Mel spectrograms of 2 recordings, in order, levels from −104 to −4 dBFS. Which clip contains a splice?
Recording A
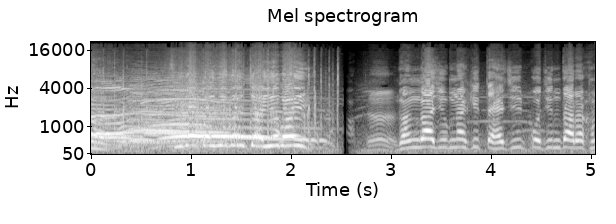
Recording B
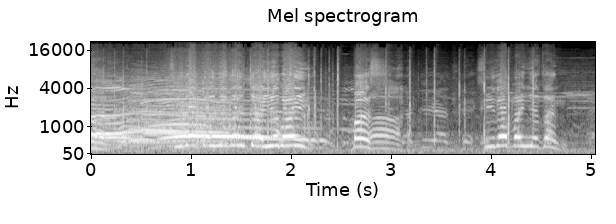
A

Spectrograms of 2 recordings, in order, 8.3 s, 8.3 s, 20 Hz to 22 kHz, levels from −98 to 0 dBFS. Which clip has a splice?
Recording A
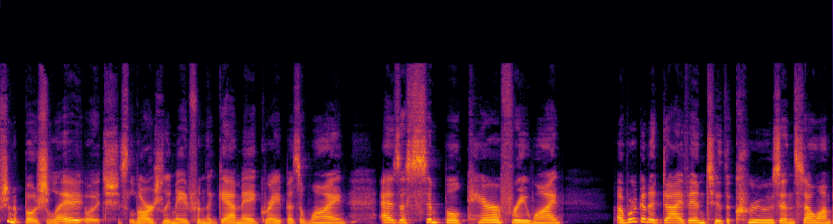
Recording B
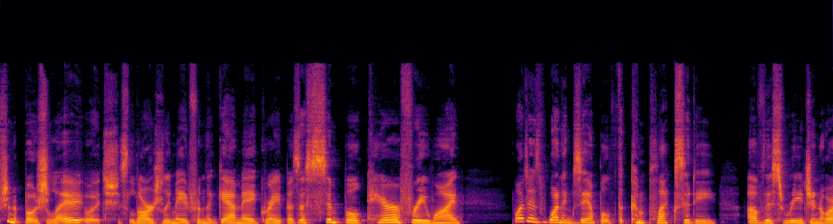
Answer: B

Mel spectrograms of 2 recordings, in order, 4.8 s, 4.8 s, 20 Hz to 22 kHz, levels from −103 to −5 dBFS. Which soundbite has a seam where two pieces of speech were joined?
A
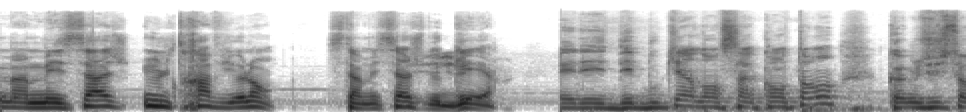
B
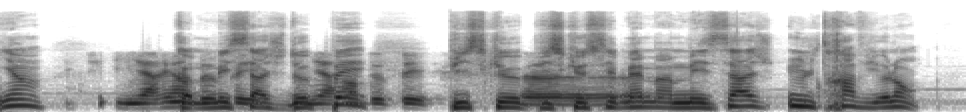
A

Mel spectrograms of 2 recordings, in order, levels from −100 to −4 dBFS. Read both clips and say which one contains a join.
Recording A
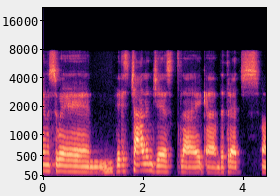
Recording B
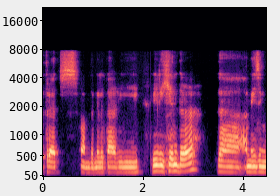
B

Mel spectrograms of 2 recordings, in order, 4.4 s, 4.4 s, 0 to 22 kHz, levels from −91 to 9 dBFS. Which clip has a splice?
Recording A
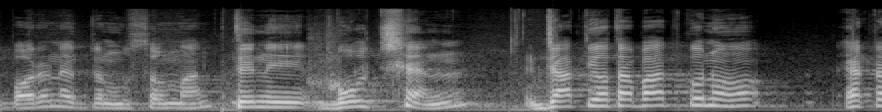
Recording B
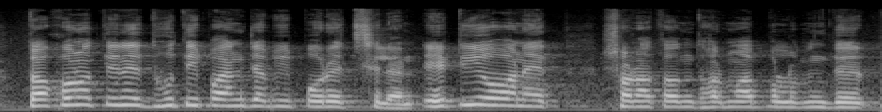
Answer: A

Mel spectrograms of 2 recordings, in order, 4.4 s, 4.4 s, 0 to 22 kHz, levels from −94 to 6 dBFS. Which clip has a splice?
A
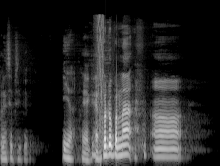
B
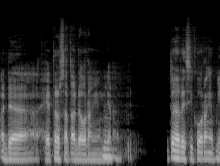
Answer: A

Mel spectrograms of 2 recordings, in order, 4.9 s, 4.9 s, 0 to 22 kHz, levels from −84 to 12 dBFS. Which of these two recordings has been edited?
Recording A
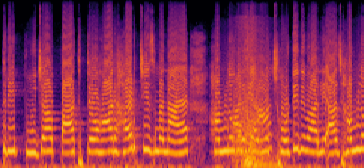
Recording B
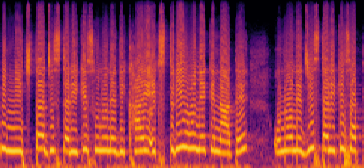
A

